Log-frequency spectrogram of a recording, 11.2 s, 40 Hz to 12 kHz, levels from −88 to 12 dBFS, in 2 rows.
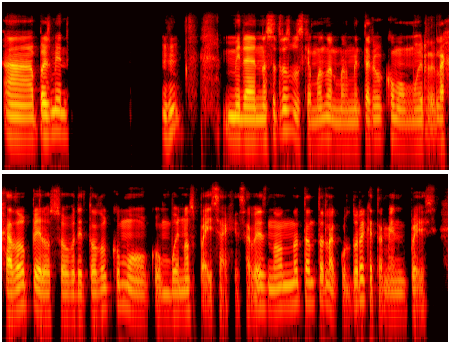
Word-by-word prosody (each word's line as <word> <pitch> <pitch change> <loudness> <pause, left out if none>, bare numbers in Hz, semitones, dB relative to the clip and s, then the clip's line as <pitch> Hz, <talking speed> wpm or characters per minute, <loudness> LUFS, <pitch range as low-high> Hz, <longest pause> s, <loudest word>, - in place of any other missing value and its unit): Ah, 125 -1 +6
pues, 135 0 +6
mien 150 -2 0 1.2
Ujú, - - -4 0.5
mira, 115 -2 +6
nosotros 130 +8 0
buscamos 110 -4 -3
normalmente 105 -3 -2
algo 115 0 -4
como 110 -4 -3
muy 105 +1 -4
relajado, - - +3
pero 105 - +3
sobre 105 0 -3
todo 115 +5 -3
como 125 -8 -4
con 105 - -8
buenos 110 +1 -2
paisajes, - - -3
¿sabes?, 135 - 0
no 125 +1 -1
no 140 +3 -2
tanto 155 -1 0
la - - 0
cultura - - -1
que - - -2
también, 110 0 -5
pues, - - -4
115 Hz, 150 wpm, -26 LUFS, 105-130 Hz, 1.2 s, Ah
